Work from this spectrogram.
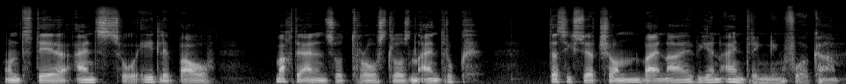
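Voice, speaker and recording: Deep, husky male narrator. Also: measured pace. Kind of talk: scripted literary narration for a radio drama.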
